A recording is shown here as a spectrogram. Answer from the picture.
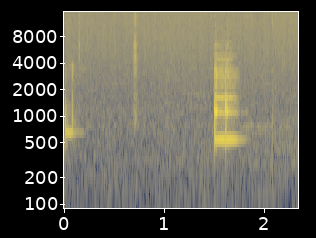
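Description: Two electronic prompt beeps as Siri is called up through a Motorola Roadster TZ700 Bluetooth speakerphone by its voice button. A short blip comes at the start, and a louder, longer tone follows about a second and a half in.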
